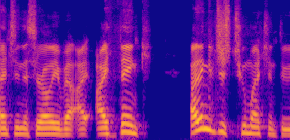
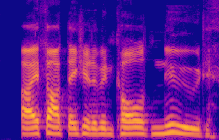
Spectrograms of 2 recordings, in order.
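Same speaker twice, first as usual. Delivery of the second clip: plain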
